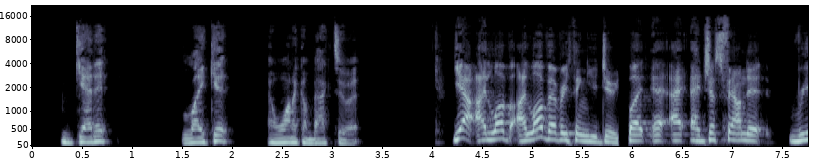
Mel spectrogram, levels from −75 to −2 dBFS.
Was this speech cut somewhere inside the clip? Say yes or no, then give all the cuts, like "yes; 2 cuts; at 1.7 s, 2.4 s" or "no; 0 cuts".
no; 0 cuts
